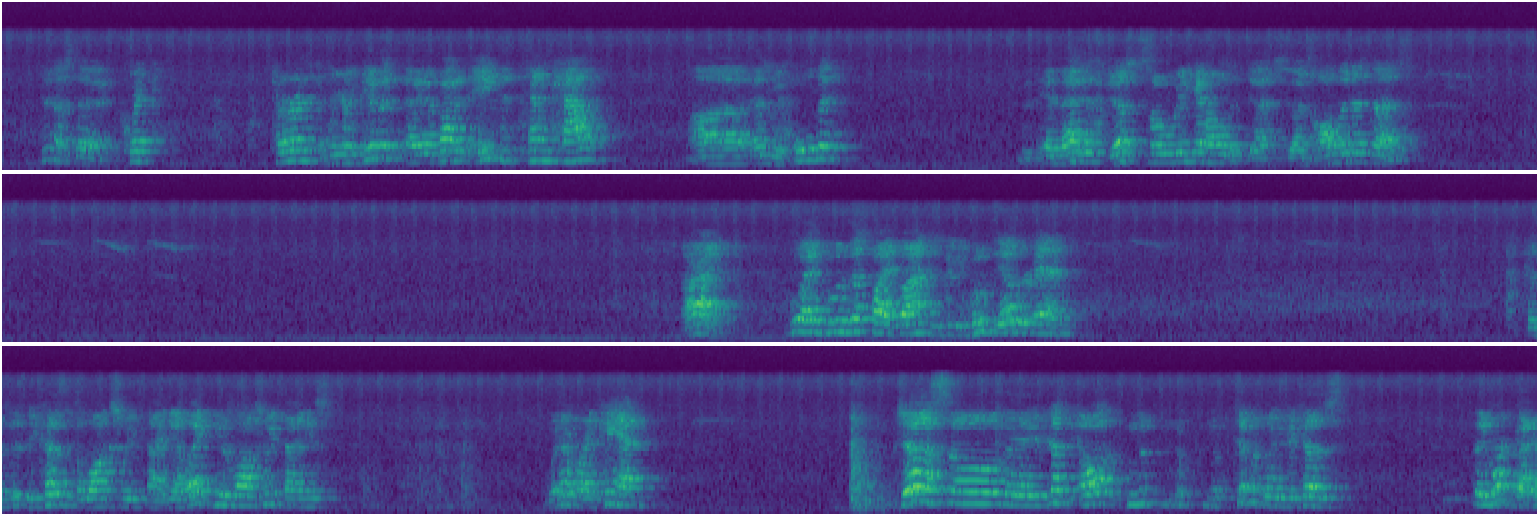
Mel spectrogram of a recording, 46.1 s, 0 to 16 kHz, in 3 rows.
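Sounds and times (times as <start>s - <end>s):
faint background hiss: 0.0s - 46.0s
faint low hum: 0.0s - 46.0s
light even ticking: 0.0s - 46.0s.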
